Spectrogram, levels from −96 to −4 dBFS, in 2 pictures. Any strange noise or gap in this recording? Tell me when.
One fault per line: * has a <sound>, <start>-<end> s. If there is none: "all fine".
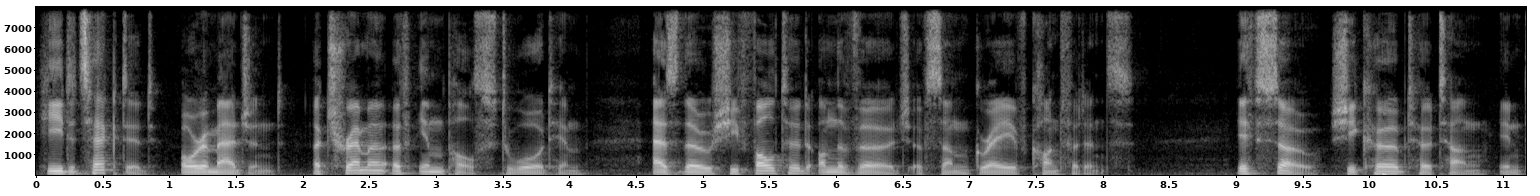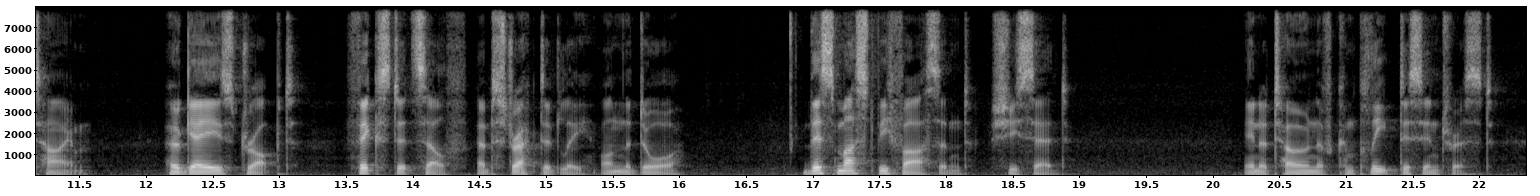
all fine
